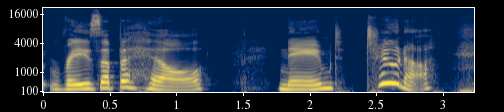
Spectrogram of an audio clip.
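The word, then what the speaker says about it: Túna: on the page but originally it was just toon it was t-u-n and i don't know why he added the a on the end and went with it but tuna that's what the man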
